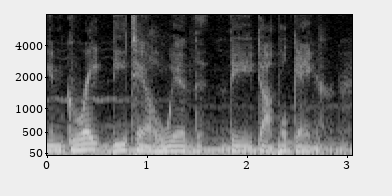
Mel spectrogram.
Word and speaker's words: doppelganger: Is a doppelganger, am I saying that right? – Yeah.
